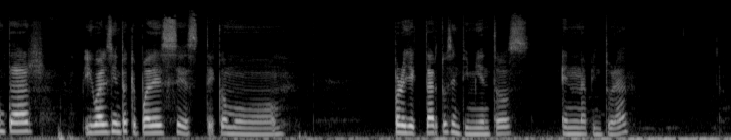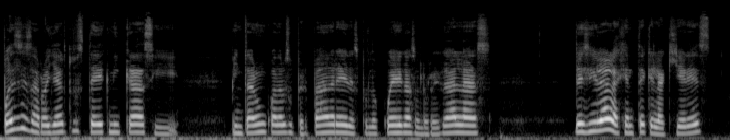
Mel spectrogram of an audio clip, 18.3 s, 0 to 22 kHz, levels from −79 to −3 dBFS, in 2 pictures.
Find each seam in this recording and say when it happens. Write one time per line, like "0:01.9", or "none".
none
